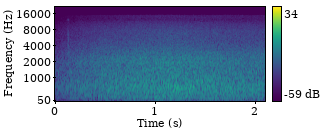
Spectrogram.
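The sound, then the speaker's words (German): Sea waves on a windy beach make a steady rushing wash of surf mixed with wind. The noise swells gently and stays even, with no voices. “Es ist ein windiger Spätsommertag, irgendwo am Meer, sagen wir mal, auf Jüst, und Sie laufen die Dünen zum Strand hoch.”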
